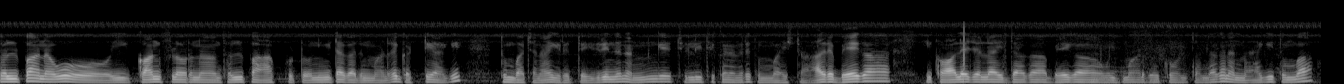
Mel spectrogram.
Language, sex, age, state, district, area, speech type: Kannada, male, 18-30, Karnataka, Mysore, rural, spontaneous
